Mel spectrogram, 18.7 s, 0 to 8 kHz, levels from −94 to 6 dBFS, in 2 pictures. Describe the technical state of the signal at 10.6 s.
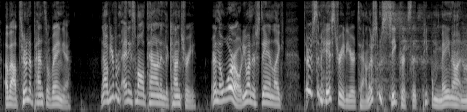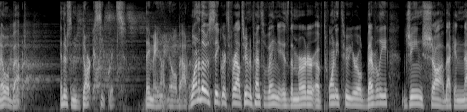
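At 10.6 s the speech comes back as thin, ringing repeats about a fifth of a second apart, up to about 19 dB below the direct sound. This feedback echo between two devices, running from 7.36 to 13.43 s, happens because one device replays another's microphone into the same room, and that microphone's echo canceller cannot remove it, since it only removes what its own device plays.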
